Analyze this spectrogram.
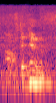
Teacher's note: the last syllable is stressed and we make it louder longer more noticeable than the other two syllables of the word afternoon. That is true when I say that word in isolation with a pause before and a pause afterwards. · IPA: /ˌɑːftəˈnuːn/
